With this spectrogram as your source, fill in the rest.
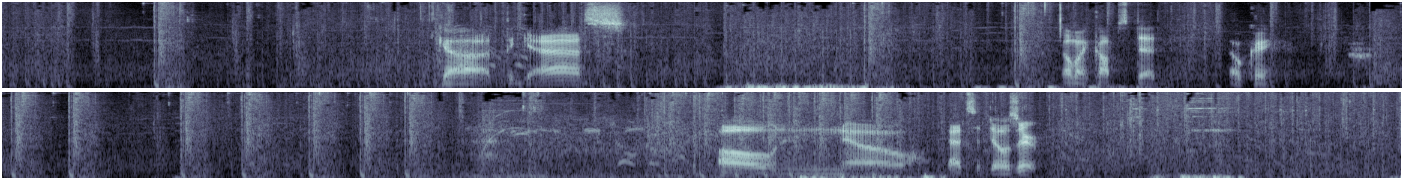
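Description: Rifle shots fire in quick bursts.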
